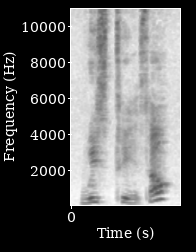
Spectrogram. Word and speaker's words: wrist: wrist에서 W가 묵음이지. WR로 시작하는 단어는 W가 묵음이에요.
